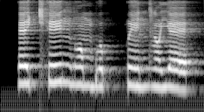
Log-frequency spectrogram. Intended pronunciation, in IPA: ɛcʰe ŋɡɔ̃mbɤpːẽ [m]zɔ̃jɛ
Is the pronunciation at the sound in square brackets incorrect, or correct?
incorrect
